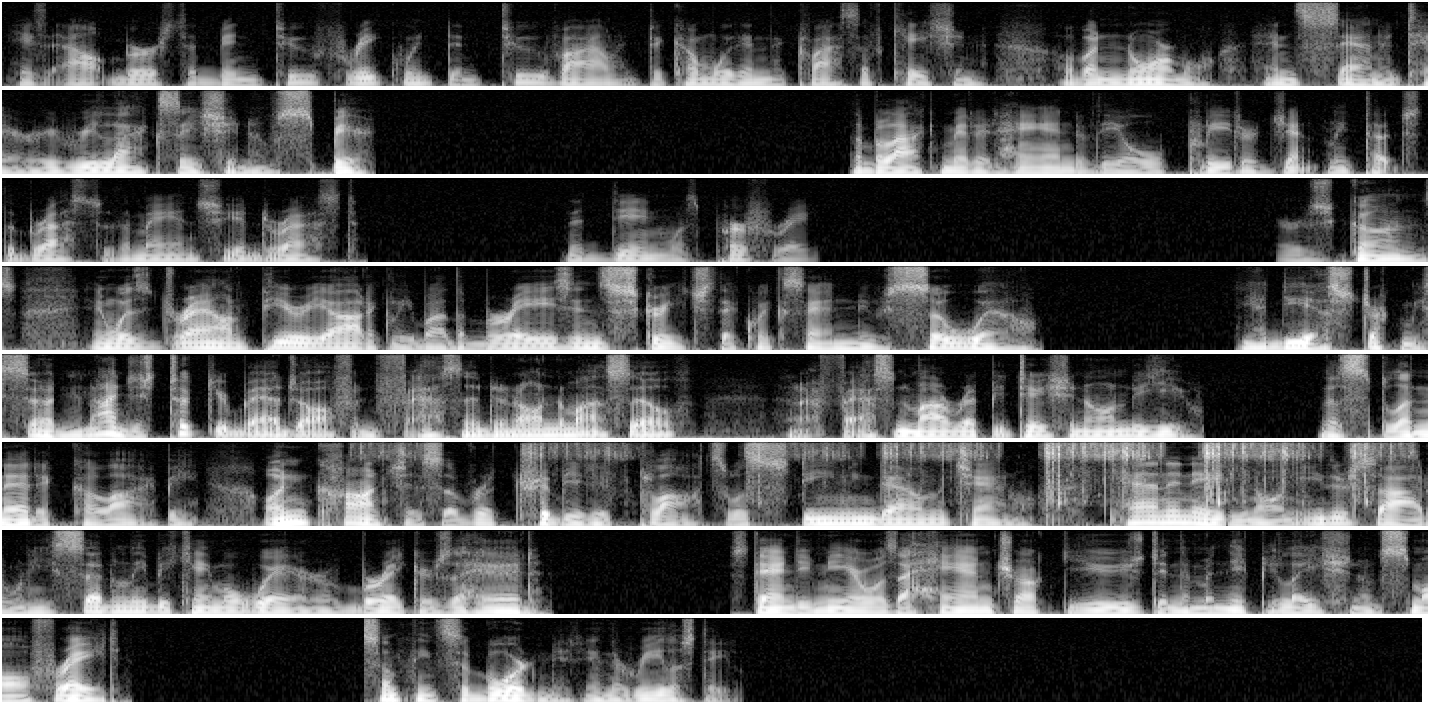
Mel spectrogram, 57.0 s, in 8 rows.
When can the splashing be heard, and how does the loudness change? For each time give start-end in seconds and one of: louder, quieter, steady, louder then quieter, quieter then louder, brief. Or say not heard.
37.4-42.8 louder.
